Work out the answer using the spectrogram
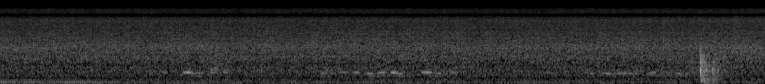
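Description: Chicken and onions frying in a stainless steel sauté pan, a steady even sizzle. A single sharp click sounds near the end.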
